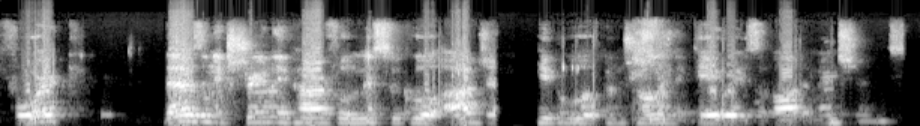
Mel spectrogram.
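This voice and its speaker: A man's voice: mid-range voice, fairly even intonation, fairly quick, far from the mic, crowd noise, close to an everyday voice, poor audio. An actor at a table read playing a stern, grumpy fish-man guardian with a dry, exasperated manner.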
